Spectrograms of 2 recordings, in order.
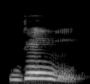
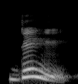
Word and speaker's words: dengue: And this is, बहुत लोग बुलाते हैं डेंगू. No, it's not dengue, it's dengue. Dengue.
